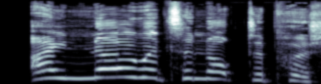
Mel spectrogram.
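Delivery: high-pitched, loud shout. A mother with an octopus on her arm answers the father: shouting. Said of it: "shouted Mum".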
